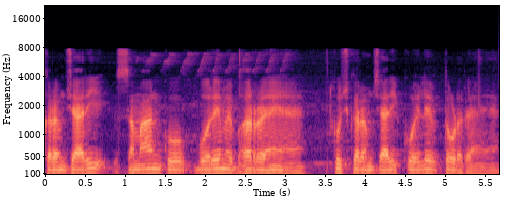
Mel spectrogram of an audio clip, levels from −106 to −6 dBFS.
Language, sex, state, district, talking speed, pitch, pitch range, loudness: Hindi, male, Uttar Pradesh, Hamirpur, 150 wpm, 95 Hz, 90-100 Hz, -27 LUFS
